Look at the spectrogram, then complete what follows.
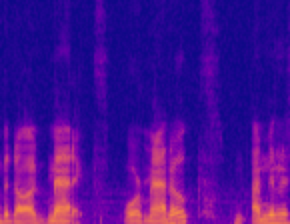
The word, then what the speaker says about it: Maddox: because I was thinking like madx Maddox Paradox I don't know it's so it's spelled it was spelled m a d d o x so this is Maddox but anyways we're geared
